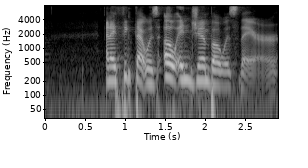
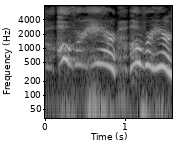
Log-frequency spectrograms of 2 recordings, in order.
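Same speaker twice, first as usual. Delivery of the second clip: screaming; 12 semitones higher than usual. Retold or imitated. Cheering friends call to the queen, screaming. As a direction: yell to get the drag queen's attention.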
